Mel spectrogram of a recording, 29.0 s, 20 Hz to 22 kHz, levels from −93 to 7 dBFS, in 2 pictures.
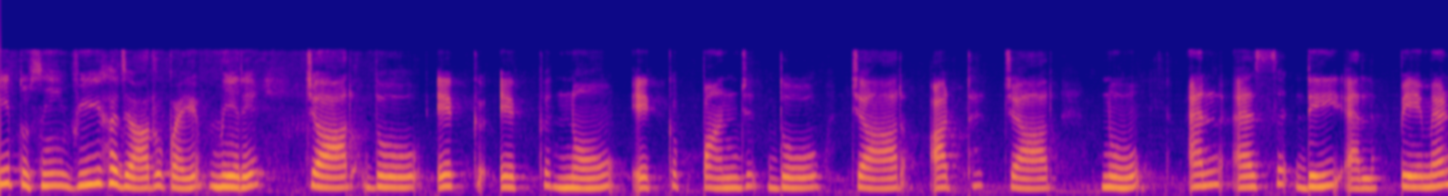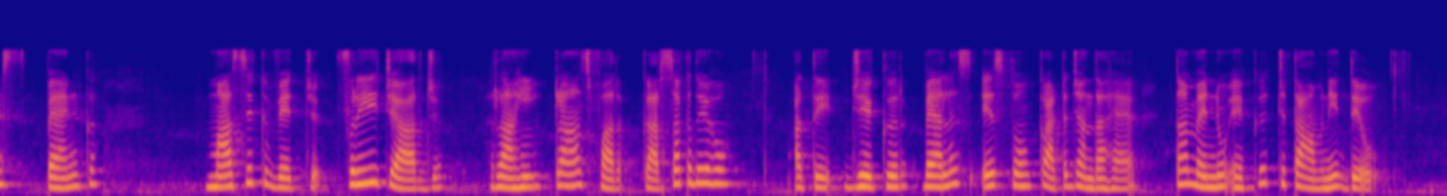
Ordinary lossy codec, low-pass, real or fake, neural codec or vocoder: none; none; fake; codec, 16 kHz, 4 kbps, X-Codec, HuBERT features, trained on LibriSpeech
